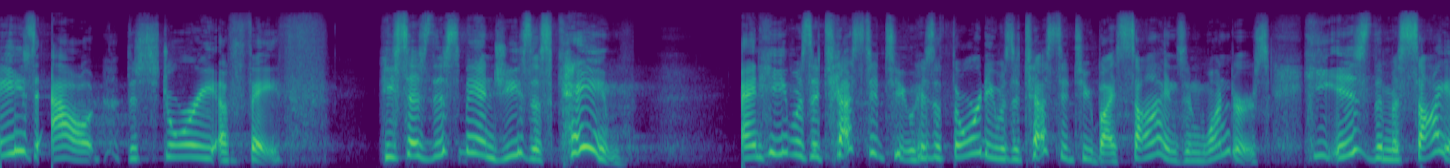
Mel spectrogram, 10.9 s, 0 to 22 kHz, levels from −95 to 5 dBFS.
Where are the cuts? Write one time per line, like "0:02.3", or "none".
0:02.5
